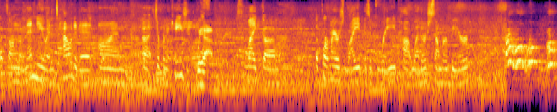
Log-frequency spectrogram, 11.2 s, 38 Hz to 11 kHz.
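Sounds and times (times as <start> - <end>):
speech: 0.0 - 5.7, 6.3 - 10.2
dog giving drawn-out whiny yelping barks: 10.1 - 11.1.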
